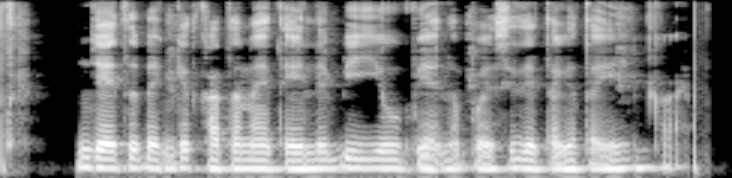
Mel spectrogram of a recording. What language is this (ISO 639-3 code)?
mar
